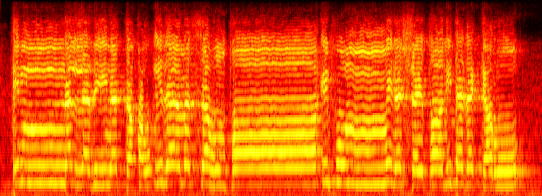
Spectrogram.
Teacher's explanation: مثال لنون مشددة غنت بمقدار حركتين، ومثال لميم مشددة غنت بمقدار حركتين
